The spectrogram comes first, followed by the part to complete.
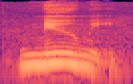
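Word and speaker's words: Noomi: me what my name it's pronounced new me I I know look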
